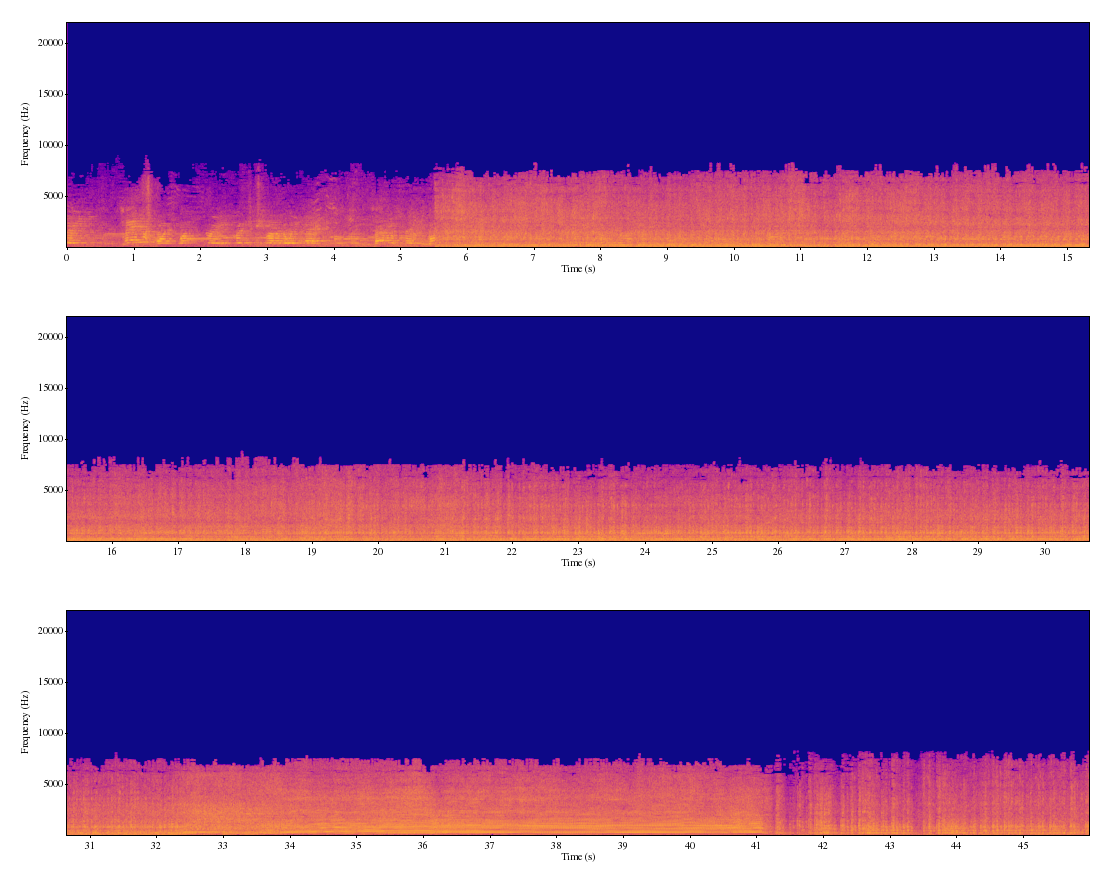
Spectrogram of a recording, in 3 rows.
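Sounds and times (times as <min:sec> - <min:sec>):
drag car engine idling: 0:04.0 - 0:32.6, 0:41.2 - 0:45.9
drag car engine revving hard: 0:05.4 - 0:45.9.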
